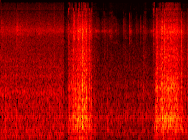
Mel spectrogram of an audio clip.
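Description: A sewing machine top-stitches the neckline binding of a baby frock in two short whirring bursts separated by a pause, close and fairly quiet.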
